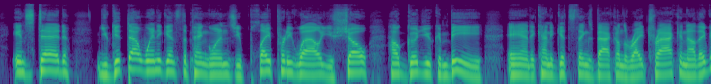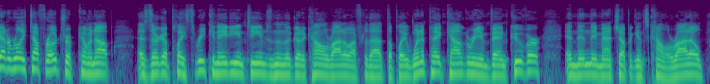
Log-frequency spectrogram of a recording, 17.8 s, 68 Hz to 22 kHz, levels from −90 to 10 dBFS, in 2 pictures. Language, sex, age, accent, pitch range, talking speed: English, male, 40-59, American, 125-155 Hz, 235 wpm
